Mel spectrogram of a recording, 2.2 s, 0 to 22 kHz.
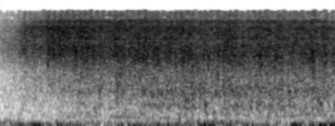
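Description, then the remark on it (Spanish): A steady stream of water pours and splashes from a water spout into a garden pool with carp, beside the Grutesco gallery, a continuous rushing wash with no pauses and no voices. “y fue en los 90 cuando se reabrió la galería de Crutesco y también este caño de agua.”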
